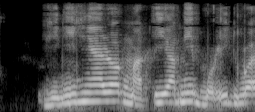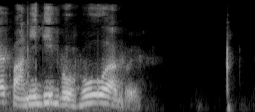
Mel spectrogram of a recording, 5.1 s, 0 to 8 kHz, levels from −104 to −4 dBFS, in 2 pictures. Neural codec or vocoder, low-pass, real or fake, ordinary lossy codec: codec, 16 kHz, 4.8 kbps, FACodec; 7.2 kHz; fake; AAC, 32 kbps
